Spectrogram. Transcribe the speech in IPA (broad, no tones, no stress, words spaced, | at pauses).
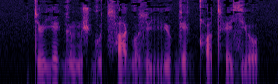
tʏ jeɡʏ mʏʃɡut͡sʰa ɡozyrʲu ɡeɡ qʰotʰezʲo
